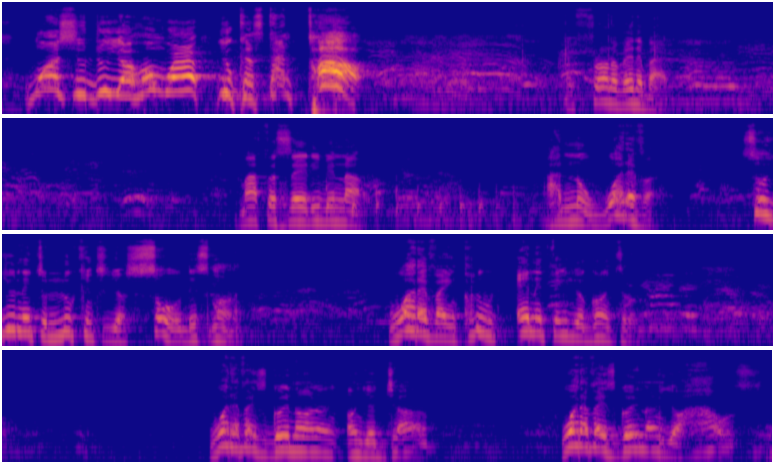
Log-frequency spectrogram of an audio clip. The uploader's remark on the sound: live-recording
